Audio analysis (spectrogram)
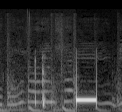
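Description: busy tone

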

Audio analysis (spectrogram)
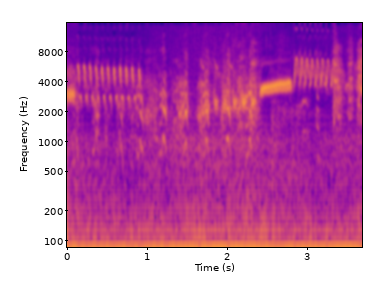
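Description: birds squawking and chirping

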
